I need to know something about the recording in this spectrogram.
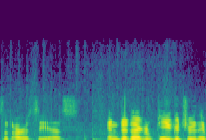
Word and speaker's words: Arceus: Arceus is pronounced, like, Arceus in, like, Japanese, but it's pronounced Arceus usually in English. It varies a little bit, but it's mainly because they don't want it to sound like arse.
